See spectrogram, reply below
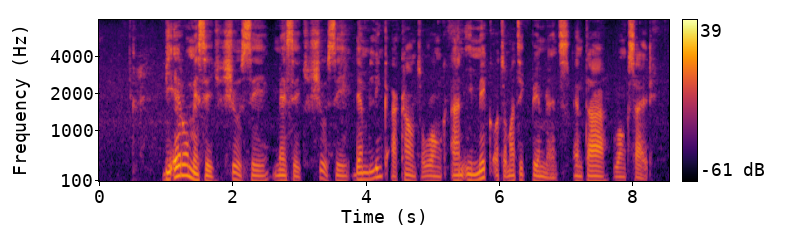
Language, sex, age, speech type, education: Nigerian Pidgin, male, 30-45, spontaneous, tertiary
